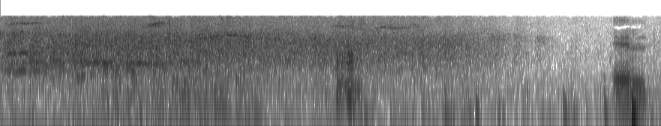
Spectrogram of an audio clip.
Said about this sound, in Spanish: Se llama Pablo Deiros, denle un fuertísimo aplauso.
